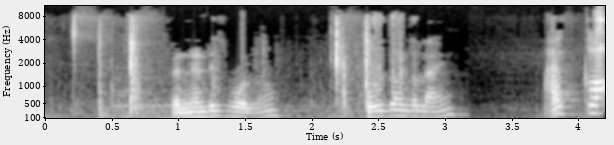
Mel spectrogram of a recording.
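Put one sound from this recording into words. A middle-aged man speaks on a phone.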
